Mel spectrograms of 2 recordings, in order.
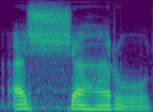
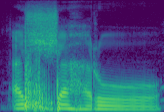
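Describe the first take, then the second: First: The L merges into a doubled sh sound. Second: The L merges into a doubled sh sound.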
